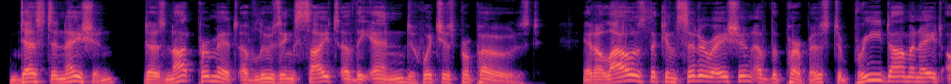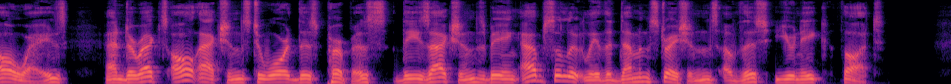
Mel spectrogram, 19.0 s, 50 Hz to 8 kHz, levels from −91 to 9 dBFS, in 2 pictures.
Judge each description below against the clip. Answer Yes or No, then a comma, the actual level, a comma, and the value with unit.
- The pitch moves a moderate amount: Yes, average, 4.3 semitones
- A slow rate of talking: Yes, slow, 125 wpm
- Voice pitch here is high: No, low, 125 Hz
